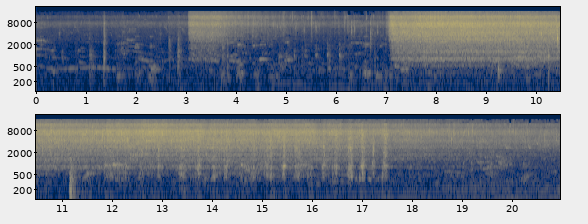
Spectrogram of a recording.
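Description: Ingredients hitting hot oil in a wok: a softer sizzle starts about three seconds in, then a much louder sizzle about four seconds later, with a spatula scraping and stirring through it, and the sizzle dies down near the end.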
